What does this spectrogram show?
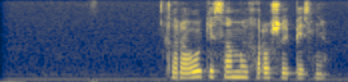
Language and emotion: Russian, neutral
